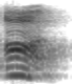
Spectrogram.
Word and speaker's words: aren't: Come on, I wanted anyone to tell me the answer. Am plus not. Is plus not. Isn't. Are plus not. Please pronounce it as on.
